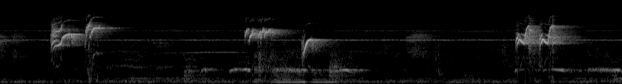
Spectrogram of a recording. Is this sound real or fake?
real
